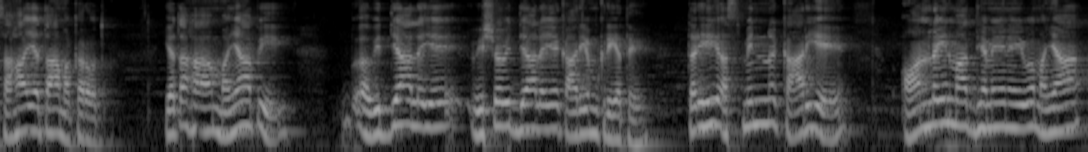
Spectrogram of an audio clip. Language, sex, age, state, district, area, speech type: Sanskrit, male, 18-30, Karnataka, Uttara Kannada, rural, spontaneous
